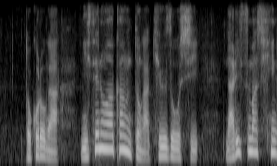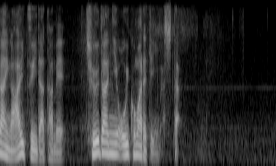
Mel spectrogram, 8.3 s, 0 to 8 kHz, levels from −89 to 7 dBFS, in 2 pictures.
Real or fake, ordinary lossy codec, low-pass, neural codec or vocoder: real; Opus, 24 kbps; 7.2 kHz; none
